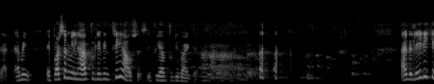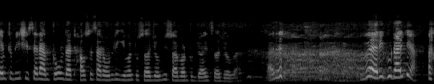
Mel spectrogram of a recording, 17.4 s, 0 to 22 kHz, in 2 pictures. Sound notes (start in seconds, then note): 6.2 laughter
